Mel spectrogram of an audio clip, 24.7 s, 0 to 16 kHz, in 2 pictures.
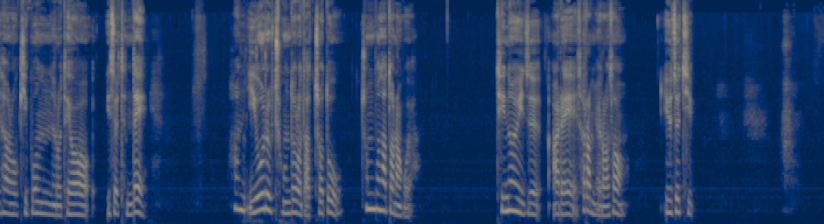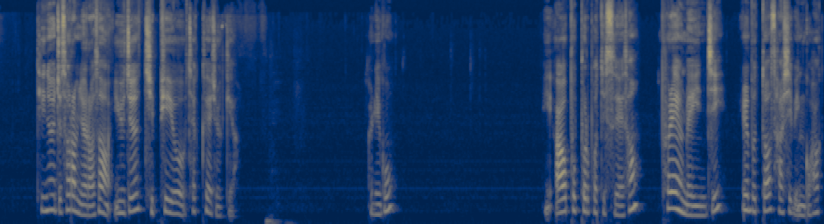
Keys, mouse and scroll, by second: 2.5-4.5 drag, 6.2 click, 15.0 click, 15.5 click, 17.8 click, 18.4 click.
